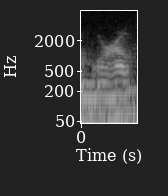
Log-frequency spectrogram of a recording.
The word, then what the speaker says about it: Moreau: Oh, Moreau, sorry.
